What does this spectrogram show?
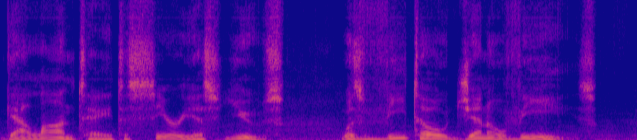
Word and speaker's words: Vito Genovese: But the man who first put Galante to serious use was Vito Genovese — pronounced VEE-toh Jeh-NO-veh-say — one of the most calculating and ruthless figures in organized crime history.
